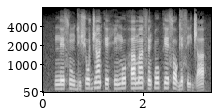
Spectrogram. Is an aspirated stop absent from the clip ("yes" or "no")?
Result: yes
